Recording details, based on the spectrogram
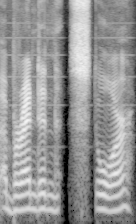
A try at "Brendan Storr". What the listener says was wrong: Brendan Storr, no D, but close enough.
